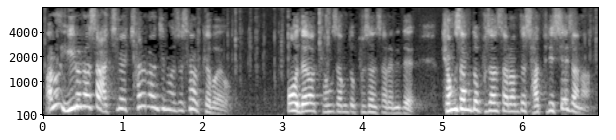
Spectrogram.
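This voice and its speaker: A man from Incheon hosting a political livestream, talking in a rambling, halting way full of fillers and emphatic rhetorical questions. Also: high-pitched, sing-song, a little mellow. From Incheon, South Korea. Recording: dull lo-fi audio.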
